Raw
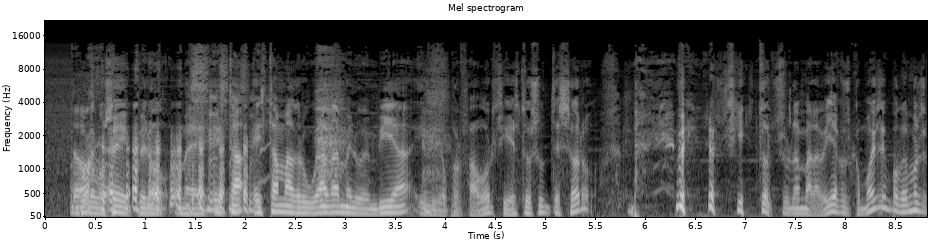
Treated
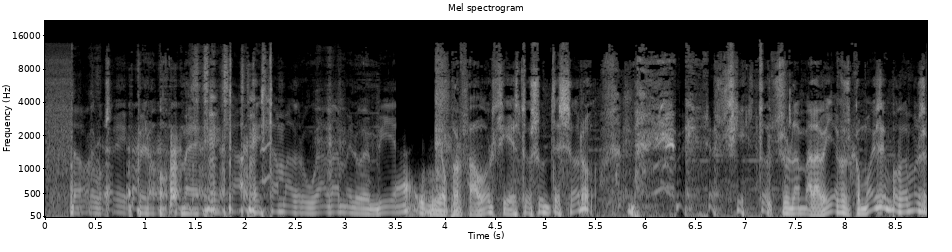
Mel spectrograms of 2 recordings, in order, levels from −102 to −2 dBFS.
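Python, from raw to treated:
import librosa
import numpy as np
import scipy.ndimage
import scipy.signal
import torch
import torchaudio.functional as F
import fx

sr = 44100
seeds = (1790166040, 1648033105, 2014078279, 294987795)

y = fx.peak_eq(x, sr, hz=310.0, db=-14.5, octaves=0.67, at=(0.89, 2.38))
y = fx.steep_lowpass(y, sr, hz=770.0, slope=36, at=(3.5, 3.9))
y = fx.over_compress(y, sr, threshold_db=-36.0, ratio=-0.5)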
